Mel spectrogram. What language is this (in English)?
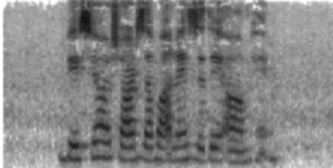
Urdu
